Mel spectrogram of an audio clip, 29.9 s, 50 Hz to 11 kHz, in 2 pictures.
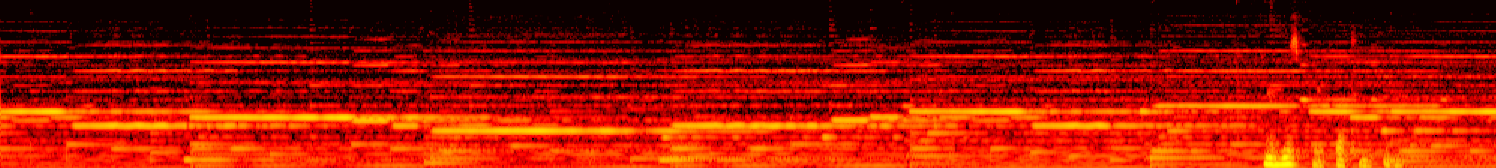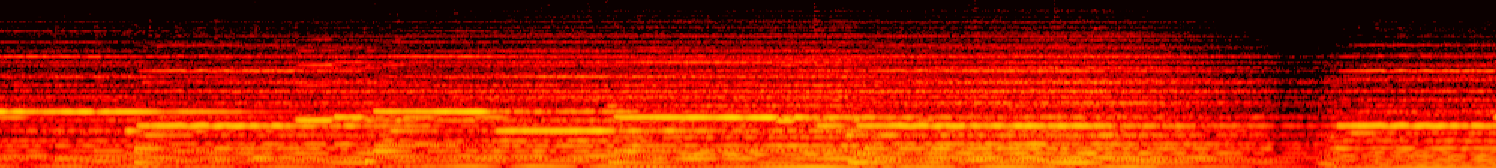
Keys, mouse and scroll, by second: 4.7 ctrl+z, 20.5 ctrl+z, 21.1 space, 25.0 ctrl+z, 25.4 shift+space.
